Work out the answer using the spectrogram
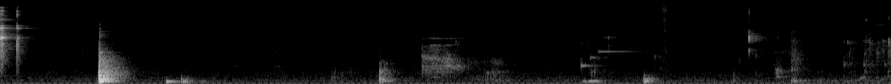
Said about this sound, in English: All right. Are we ready, fellas? Yep. Oh, okay. Cheers, everybody. We're going to take a shot.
